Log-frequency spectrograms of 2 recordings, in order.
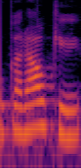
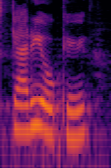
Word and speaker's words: karaoke: But more than that, I came to Abeno Harukas to do karaoke with my friends. Now, I know in English the word is karaoke, but it's a Japanese word originated from Japanese, which is pronounced as karaoke.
